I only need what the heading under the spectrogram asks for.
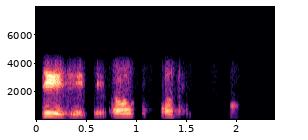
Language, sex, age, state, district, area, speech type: Gujarati, female, 30-45, Gujarat, Rajkot, urban, conversation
